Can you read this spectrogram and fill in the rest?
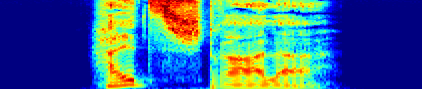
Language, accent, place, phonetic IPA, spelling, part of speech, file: German, Germany, Berlin, [ˈhaɪtsˌʃtʁaːlɐ], Heizstrahler, noun, De-Heizstrahler.ogg
- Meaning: any heater using radiant heating, such as an electric fire without a fan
